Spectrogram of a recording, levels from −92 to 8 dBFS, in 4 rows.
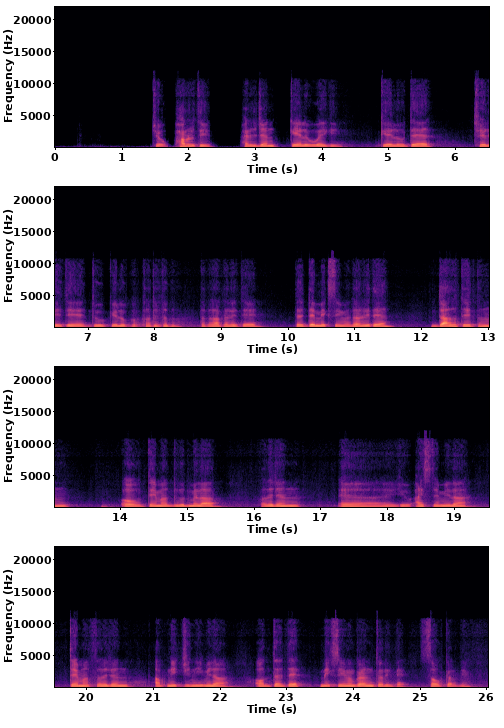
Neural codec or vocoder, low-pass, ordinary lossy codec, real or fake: codec, 16 kHz in and 24 kHz out, 0.4 kbps, LongCat-Audio-Codec, two codebook decoder; 10.8 kHz; Opus, 24 kbps; fake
